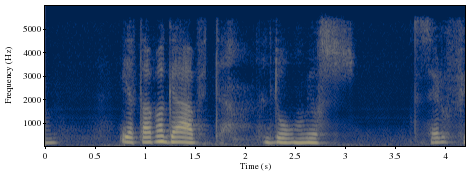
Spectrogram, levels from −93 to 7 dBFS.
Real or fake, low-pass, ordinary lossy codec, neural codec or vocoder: fake; 5.4 kHz; Opus, 64 kbps; codec, 24 kHz, 0.9 kbps, DualCodec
